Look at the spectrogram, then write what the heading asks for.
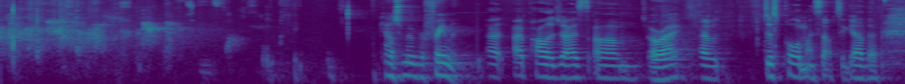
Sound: applause

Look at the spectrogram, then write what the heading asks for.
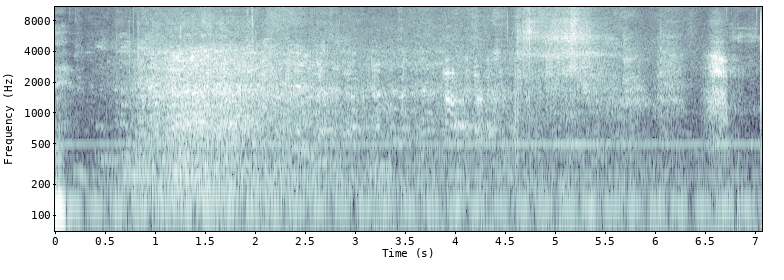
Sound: laughter

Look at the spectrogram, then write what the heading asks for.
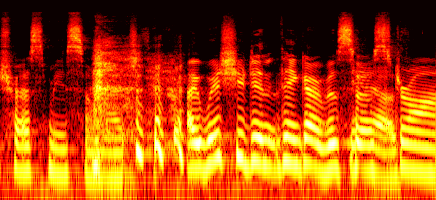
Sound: chuckles

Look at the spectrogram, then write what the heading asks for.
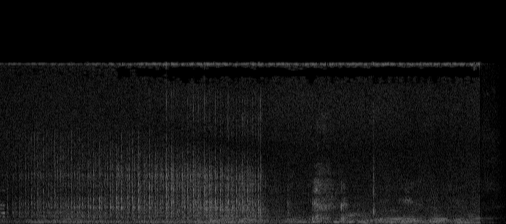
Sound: vibrating sound

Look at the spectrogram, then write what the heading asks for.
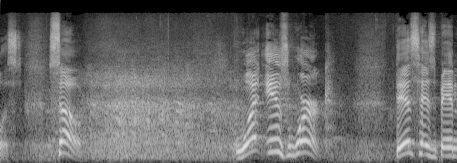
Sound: laughter

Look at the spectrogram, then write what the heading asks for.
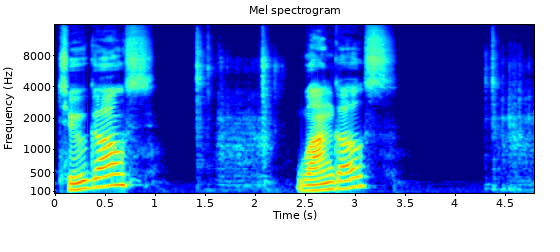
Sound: marble rolling

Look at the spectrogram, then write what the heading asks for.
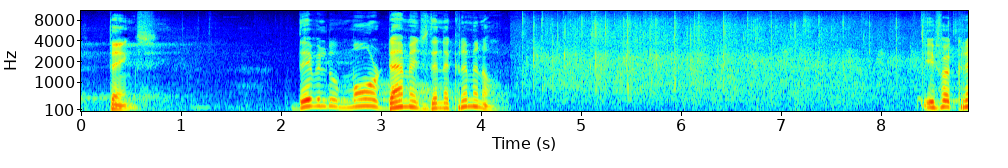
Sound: applause

